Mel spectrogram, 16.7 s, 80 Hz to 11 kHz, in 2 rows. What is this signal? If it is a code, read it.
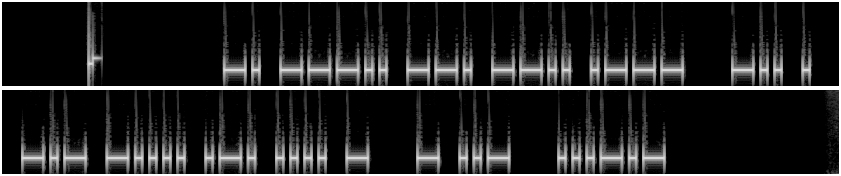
Morse code, heard as a keyed tone, about 17 wpm, 700 Hz. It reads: N8GZJ DE K6RHT TU <SK>
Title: Practice QSO - Exchange 4 - Ending - 17wpm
